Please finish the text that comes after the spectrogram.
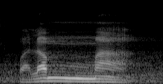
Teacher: Nah, situ ada mim bertasdid. Nah, itu hukum bacaannya gunnah. Gunnah itu mendengung.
